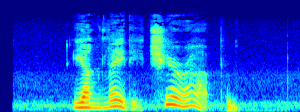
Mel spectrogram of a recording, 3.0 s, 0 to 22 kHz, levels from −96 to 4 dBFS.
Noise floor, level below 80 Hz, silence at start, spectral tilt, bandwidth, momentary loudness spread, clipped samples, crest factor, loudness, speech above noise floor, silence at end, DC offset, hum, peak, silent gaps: -53 dBFS; -66 dBFS; 0.75 s; -6 dB/octave; 13 kHz; 13 LU; under 0.1%; 20 dB; -25 LUFS; 29 dB; 0.65 s; under 0.1%; none; -6 dBFS; none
